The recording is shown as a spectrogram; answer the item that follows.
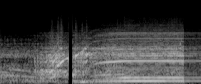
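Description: A motor on an outdoor airship, heard through the onboard camera's microphone. About half a second in its whine rises in pitch, there is a click, and then it holds a steady hum until near the end, when it drops away. It is one of the airship's three thrust motors, which give vertical thrust, forward thrust and sideways yaw force.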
